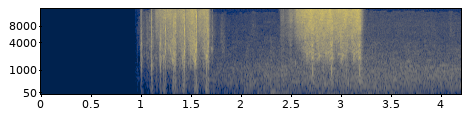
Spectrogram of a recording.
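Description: Playing cards swish and flick as they are dealt.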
